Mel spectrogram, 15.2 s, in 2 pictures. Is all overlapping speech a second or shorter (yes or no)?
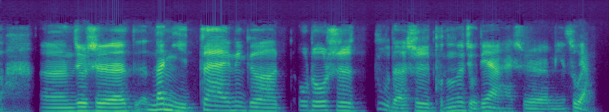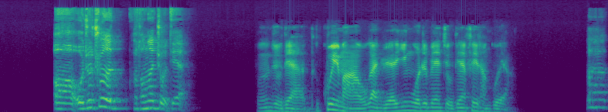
yes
